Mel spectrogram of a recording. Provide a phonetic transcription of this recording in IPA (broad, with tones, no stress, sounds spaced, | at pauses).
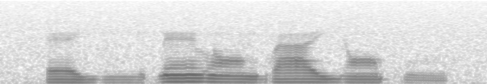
ɛ˨ j iː˨ ɗ ɛ̃˦ l ɔ̃˧ ɡʷ aː˦ j ɔ̃˧ p u˨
